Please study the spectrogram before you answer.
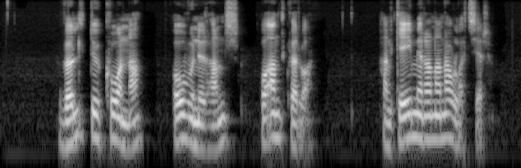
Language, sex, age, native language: Icelandic, male, 20-29, Icelandic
